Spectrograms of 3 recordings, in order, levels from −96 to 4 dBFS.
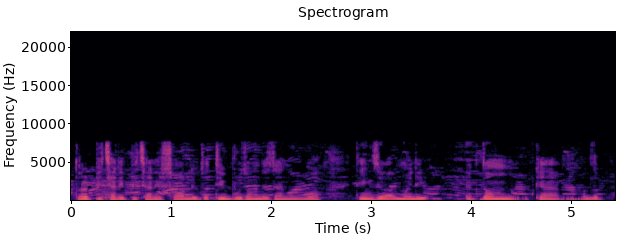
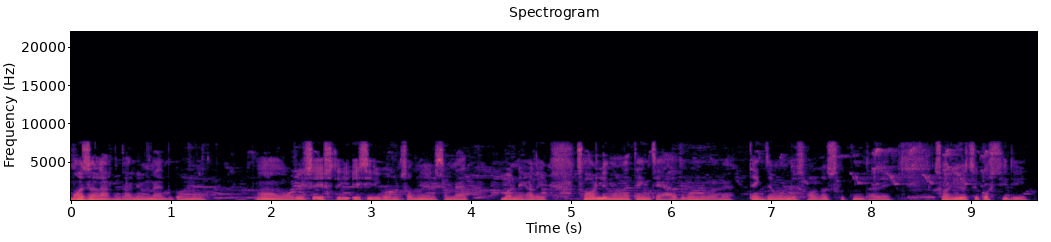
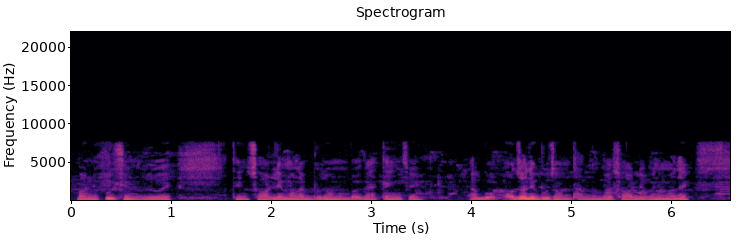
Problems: background sounds at intervals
